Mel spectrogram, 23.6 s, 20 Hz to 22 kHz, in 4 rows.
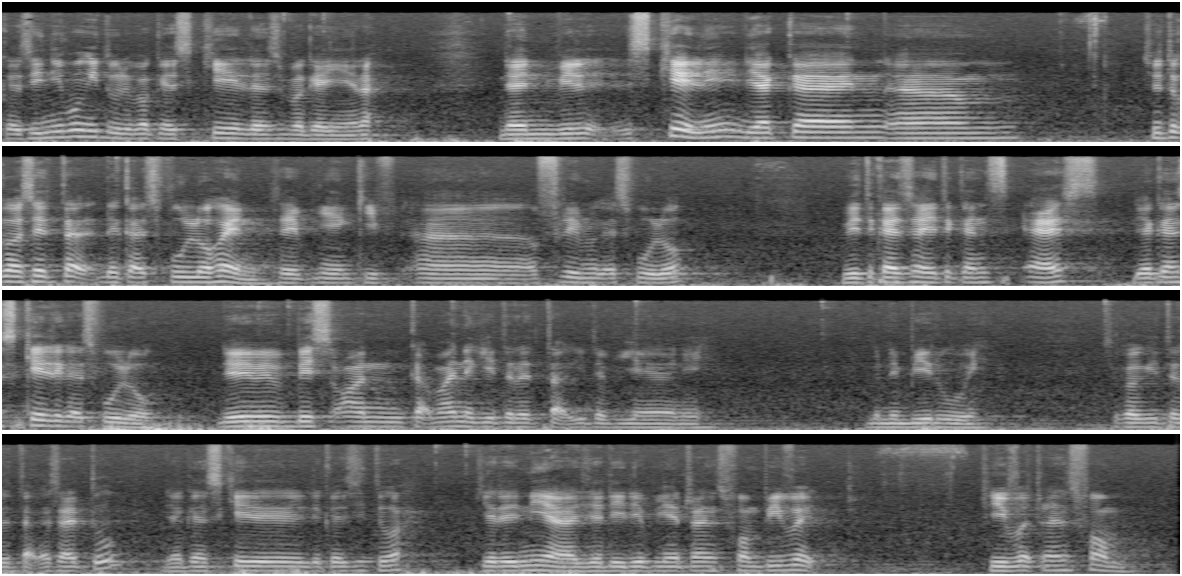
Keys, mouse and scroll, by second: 0.2 s, 1.6 right click, 2.6-13.2 drag, 13.2 right click, 14.1-18.3 drag, 18.3 s, 20.0 right click, 22.7-23.2 shift+middle drag, 23.2-23.5 scroll down 1.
